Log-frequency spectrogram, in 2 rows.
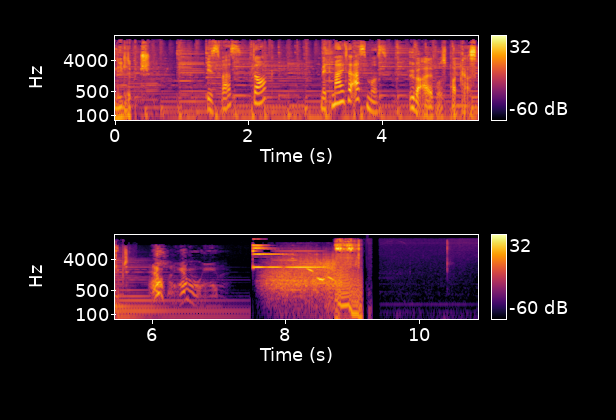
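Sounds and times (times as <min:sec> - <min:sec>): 
speech: 0:00.1 - 0:00.6, 0:01.4 - 0:02.5, 0:03.1 - 0:06.7
church bell strike: 0:07.6 - 0:08.2.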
